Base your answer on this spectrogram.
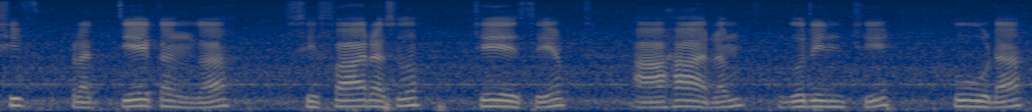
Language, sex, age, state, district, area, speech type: Telugu, male, 18-30, Telangana, Mahabubabad, urban, spontaneous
